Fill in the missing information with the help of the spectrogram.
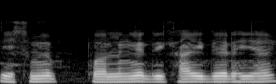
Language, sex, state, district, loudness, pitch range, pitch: Hindi, male, Bihar, Vaishali, -19 LUFS, 125-135 Hz, 130 Hz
